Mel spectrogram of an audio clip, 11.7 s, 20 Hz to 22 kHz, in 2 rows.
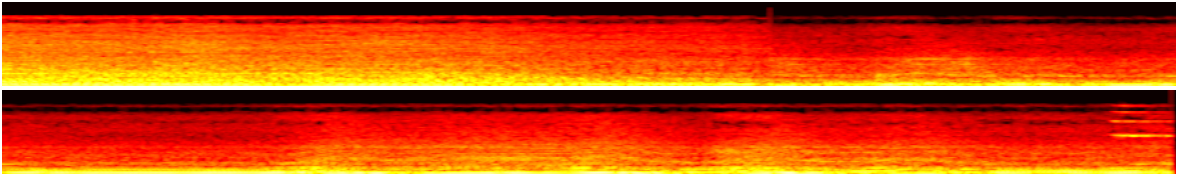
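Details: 1998 Citroën Saxo limited edition, revived after sitting and failing to start, running with no smoke: the small engine pulls and revs smoothly with an even note, no knocks or misses. It drives, the gearbox is good and the engine sounds sweet.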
